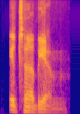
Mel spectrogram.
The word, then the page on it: ytterbium: British English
